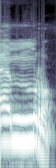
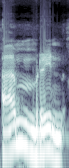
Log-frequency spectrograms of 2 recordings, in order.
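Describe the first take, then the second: First: The word ends on a bare r consonant. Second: The word ends with a vowel and n.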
